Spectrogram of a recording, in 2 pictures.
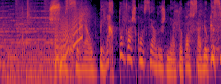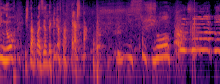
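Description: A woman speaks up close with animation.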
